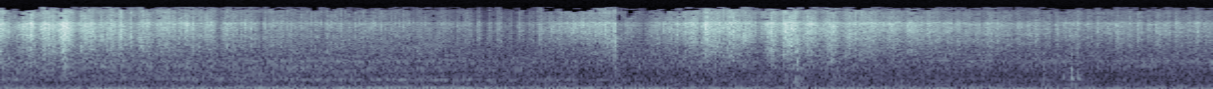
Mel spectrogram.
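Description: Electric power awning motor on a travel trailer running steadily as the awning rolls out, a constant low hum.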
